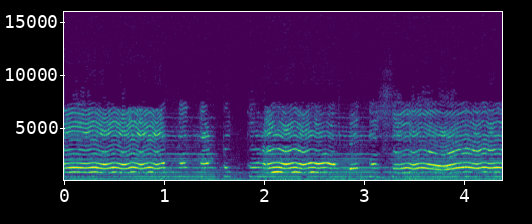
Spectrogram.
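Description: Qawwali singing: a qawwal holds long sung notes with a wide, wavering vibrato over steady instrumental accompaniment. The voice breaks off briefly between about one and two seconds in, then holds another long wavering note.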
